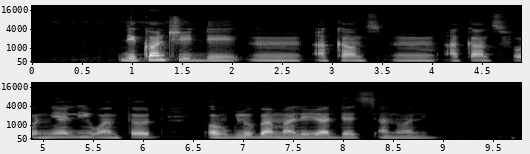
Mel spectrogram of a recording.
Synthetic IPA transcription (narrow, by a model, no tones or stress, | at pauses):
dəkɔ̃ntʰɹide | akãʊ̃nt | akãʊ̃ntsfɔniəliwãnθɜd | ɔvɡlobalmaliɹiadɛtsanuali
